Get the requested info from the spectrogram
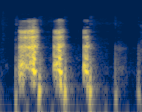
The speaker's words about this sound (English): Can't you see I'm making it hard enough on myself, birds? So much judgment. I'm not crazy. You're crazy. It's the birds. They're yelling at me about water bottles.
